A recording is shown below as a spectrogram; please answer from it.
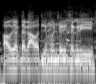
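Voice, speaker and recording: A man's voice: fairly low pitch, monotone, moderate pace, crowd noise. A man vlogging outdoors in a village near water, chatting casually and teasing on a handheld phone. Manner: playful, teasing. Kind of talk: casual vlog chat.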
